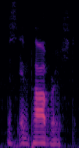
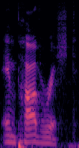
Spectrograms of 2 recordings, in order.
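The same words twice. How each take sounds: First: Said in the usual way. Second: "Impoverished" said louder, each syllable pressed; emphatic correction. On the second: Shown as a demonstration. Reader correcting her own slip, stressing "Impoverished". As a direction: land hard on "Impoverished" to fix the misread. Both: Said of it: "that says impoverished".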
